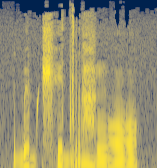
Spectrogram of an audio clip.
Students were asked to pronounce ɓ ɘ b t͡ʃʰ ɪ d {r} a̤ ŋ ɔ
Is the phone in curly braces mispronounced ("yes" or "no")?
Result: no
